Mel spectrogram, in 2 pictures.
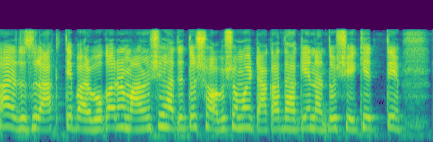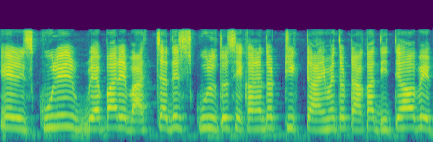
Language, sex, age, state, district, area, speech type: Bengali, female, 30-45, West Bengal, Purba Medinipur, rural, spontaneous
